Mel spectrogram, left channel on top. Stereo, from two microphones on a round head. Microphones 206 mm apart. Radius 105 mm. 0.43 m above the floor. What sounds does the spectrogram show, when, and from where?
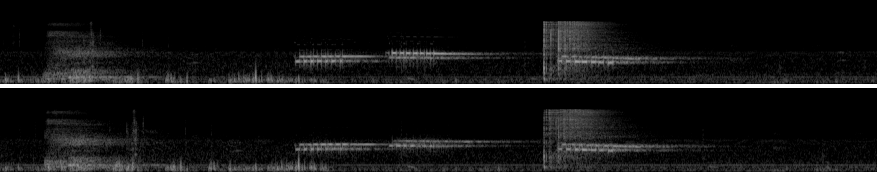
0.4 s a cough: 45° right (ahead or behind), 9.5 m
2.9 s a ringtone: 75° left (ahead or behind), 1.3 m
5.4 s a dropped coin: 65° left (ahead or behind), 3 m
